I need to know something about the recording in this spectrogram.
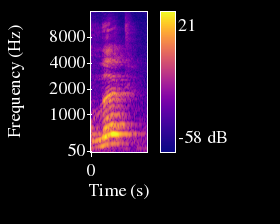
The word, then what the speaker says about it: lick: your mouth leak leak but with lick it's not the same with lick you don't want to stretch your mouth on the sound like when you say leak your mouth widens leak leak but when you say lick you don't want your mouth to stretch at all it should stay in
